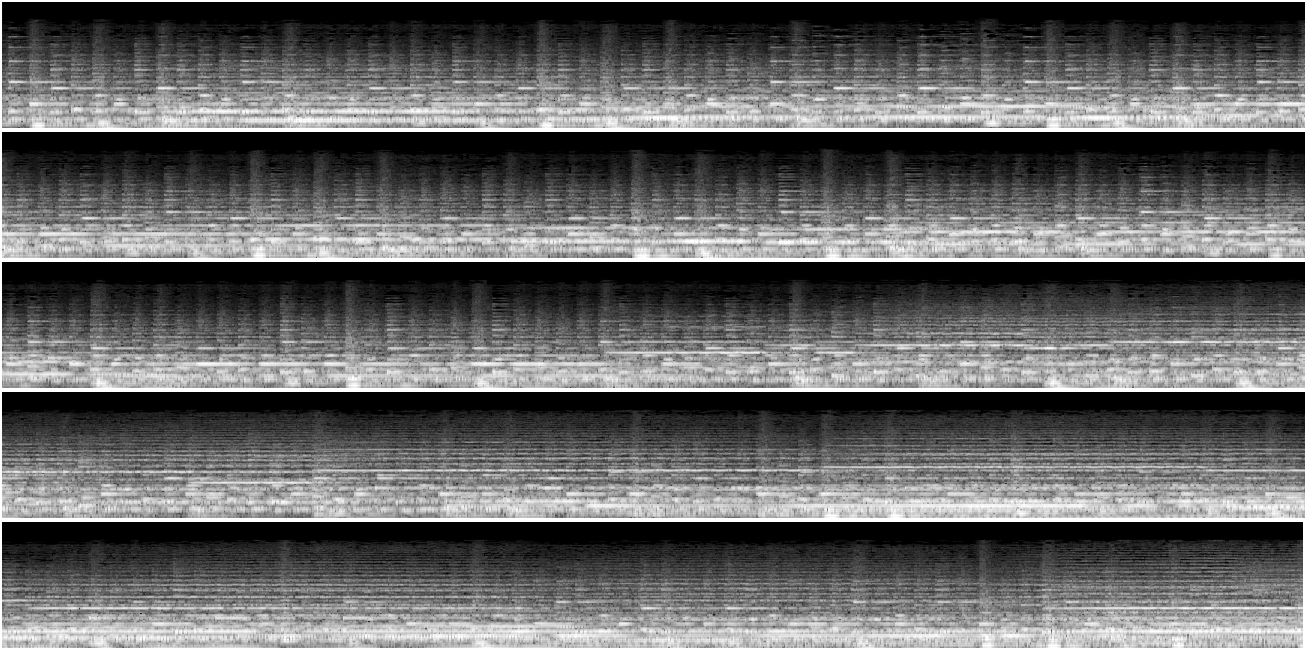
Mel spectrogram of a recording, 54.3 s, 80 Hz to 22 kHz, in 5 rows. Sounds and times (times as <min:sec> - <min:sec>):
Music: 0:00.0 - 0:54.2.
